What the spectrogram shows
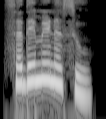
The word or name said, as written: ಸದೆಮೆಣಸು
